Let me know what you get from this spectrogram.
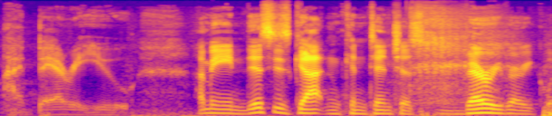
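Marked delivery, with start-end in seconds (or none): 0.0-1.0 very quiet, very low under-the-breath mutter. Recapping a show scene at a fence; imitating Min muttering under her breath. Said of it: "Min under her breath says".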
